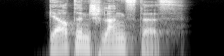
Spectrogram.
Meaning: strong/mixed nominative/accusative neuter singular superlative degree of gertenschlank
- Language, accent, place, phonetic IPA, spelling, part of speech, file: German, Germany, Berlin, [ˈɡɛʁtn̩ˌʃlaŋkstəs], gertenschlankstes, adjective, De-gertenschlankstes.ogg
